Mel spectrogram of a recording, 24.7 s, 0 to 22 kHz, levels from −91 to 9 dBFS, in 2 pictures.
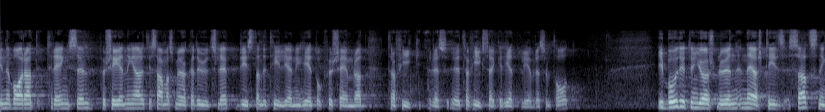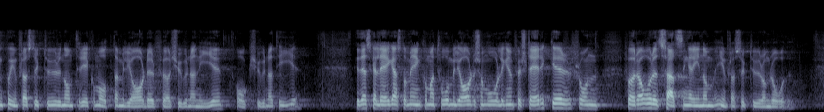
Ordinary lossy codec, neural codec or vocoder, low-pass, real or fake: none; none; 7.2 kHz; real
